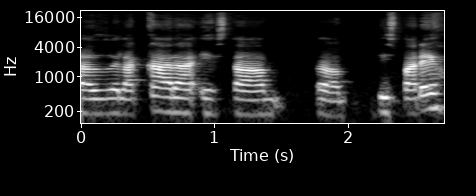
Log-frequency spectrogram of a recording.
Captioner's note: speaking in Foreign Language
